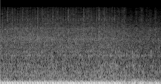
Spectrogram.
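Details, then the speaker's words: 1959 Chevrolet Model 1305 panel truck, cold start with split exhaust manifolds and dual exhaust, choke working and adjusted: deep, steady, smooth cold idle on choke with no knocks or misses. "So go ahead and fire it up. You know, the choke works. Go ahead and just turn the choke down just a little bit so they can hear it go up and down."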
